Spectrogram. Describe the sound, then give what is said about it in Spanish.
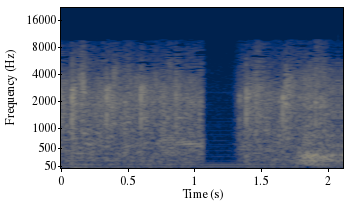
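Street crowd applauding the bearer team as they lift a float during a religious procession: a steady wash of clapping, cut by a brief silent gap near the middle before resuming. “Aplausos también para la cuadrilla”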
